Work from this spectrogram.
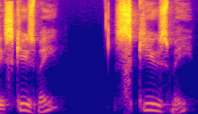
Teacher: me we don't say that we say excuse me excuse me the ek disappears we drop it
